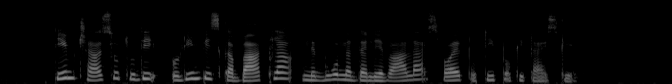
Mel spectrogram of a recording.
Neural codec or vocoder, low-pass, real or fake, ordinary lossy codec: codec, 44.1 kHz, 3.4 kbps, Pupu-Codec; 14.4 kHz; fake; none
